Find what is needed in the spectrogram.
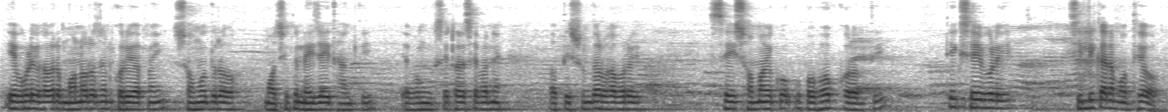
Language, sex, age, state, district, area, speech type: Odia, male, 30-45, Odisha, Rayagada, rural, spontaneous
